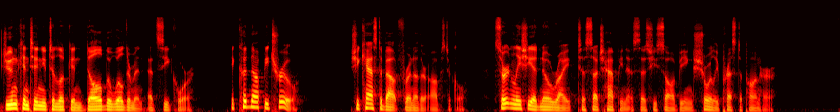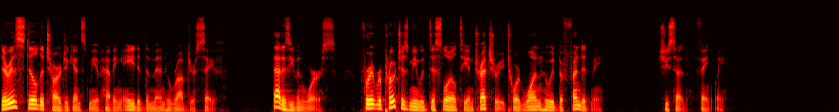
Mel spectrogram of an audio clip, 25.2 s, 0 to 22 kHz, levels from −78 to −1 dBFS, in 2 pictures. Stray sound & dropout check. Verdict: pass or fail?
pass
